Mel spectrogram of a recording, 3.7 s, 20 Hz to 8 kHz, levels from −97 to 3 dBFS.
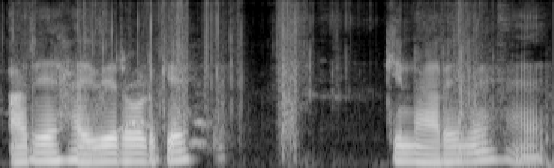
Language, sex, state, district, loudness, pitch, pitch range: Hindi, male, Chhattisgarh, Raipur, -18 LUFS, 105 Hz, 100-120 Hz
